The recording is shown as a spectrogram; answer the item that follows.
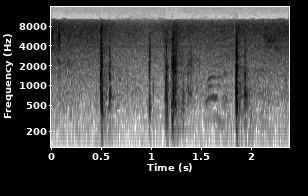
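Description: Army boots stamping on a concrete parade ground as a squad of recruits marches in drill formation: a handful of sharp, uneven steps, with brief faint voices between them.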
